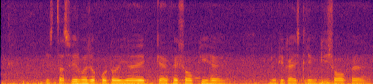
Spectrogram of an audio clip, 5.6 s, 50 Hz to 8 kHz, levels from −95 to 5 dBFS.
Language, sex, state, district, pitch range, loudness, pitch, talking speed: Hindi, male, Chhattisgarh, Raipur, 135-150 Hz, -16 LUFS, 145 Hz, 205 wpm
